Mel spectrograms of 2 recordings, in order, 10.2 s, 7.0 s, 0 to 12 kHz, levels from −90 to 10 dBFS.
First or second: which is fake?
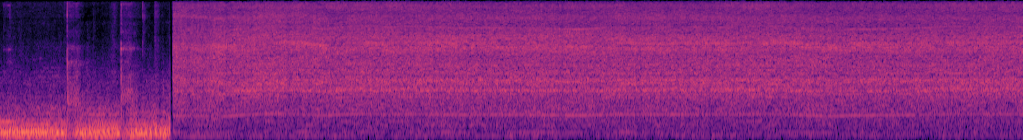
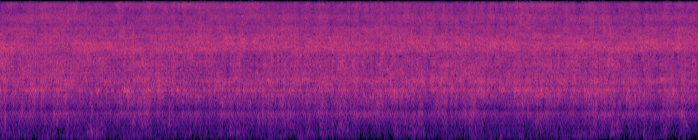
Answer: second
